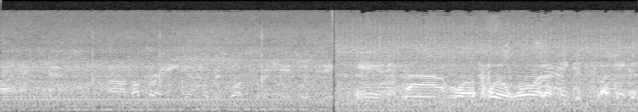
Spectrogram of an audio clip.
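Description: Yaesu portable HF transceiver's speaker giving band hiss and faint, narrow-sounding single-sideband voices, with a steady tone through the first half.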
